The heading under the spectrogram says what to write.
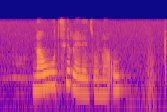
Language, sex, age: Venda, female, 21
